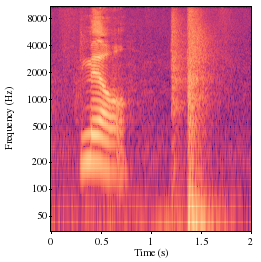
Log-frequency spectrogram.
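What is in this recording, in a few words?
"mill", American English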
